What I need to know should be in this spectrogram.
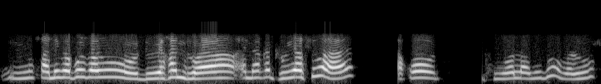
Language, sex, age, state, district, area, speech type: Assamese, female, 60+, Assam, Darrang, rural, conversation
